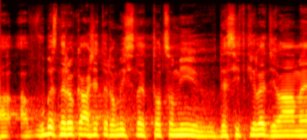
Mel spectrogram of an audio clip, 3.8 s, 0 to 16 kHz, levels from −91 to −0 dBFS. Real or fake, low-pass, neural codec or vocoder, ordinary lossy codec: real; 14.4 kHz; none; AAC, 96 kbps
